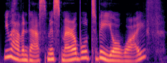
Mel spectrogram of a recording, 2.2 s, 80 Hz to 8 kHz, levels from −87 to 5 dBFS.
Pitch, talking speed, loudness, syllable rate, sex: 205 Hz, 240 wpm, -18 LUFS, 6.2 syllables/s, female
